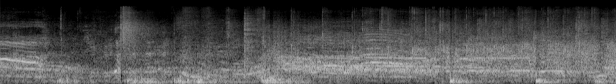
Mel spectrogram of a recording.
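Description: Wrestlers' bodies hitting the ring canvas: several heavy thuds, the clearest about a second in and again around two seconds in, with voices calling out in the hall through the second half.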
